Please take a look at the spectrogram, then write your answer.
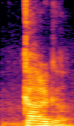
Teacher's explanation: Fricativa glotal vozeada. E o exemplo, carga, pronúncia típica do dialeto de Belo Horizonte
